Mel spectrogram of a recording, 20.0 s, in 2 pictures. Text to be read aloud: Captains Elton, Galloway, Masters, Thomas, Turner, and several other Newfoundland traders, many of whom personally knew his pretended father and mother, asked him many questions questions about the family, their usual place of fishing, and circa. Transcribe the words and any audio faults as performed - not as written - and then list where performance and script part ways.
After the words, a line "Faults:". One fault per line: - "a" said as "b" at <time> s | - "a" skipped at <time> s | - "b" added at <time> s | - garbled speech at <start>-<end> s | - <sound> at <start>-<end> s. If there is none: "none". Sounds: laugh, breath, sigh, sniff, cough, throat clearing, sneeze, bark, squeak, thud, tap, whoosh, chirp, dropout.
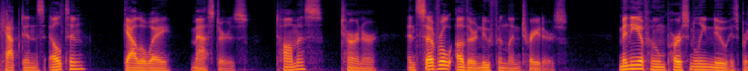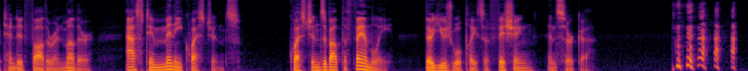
Captains Elton, Galloway, Masters, Thomas, Turner, and several other Newfoundland traders, many of whom personally knew his pretended father and mother, asked him many questions questions about the family, their usual place of fishing, and circa.
Faults:
- laugh at 18.9-19.8 s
